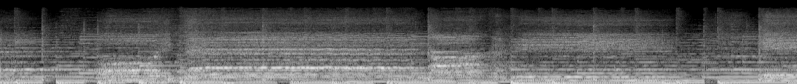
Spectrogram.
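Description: Mixed choir of women and men singing a gospel hymn in harmony, holding long notes that change every few seconds.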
